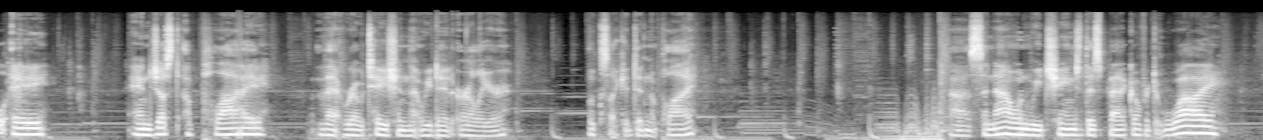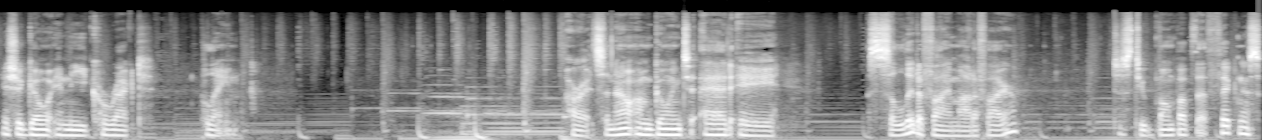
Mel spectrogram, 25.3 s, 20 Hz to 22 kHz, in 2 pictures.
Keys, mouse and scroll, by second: 0.2 ctrl+a, 6.0 click, 6.9 click, 8.3-11.6 middle drag, 11.6 click, 12.2-14.5 middle drag, 17.0-17.9 middle drag, 17.9 click, 22.1 click, 22.8-24.0 middle drag, 24.0-25.2 drag.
